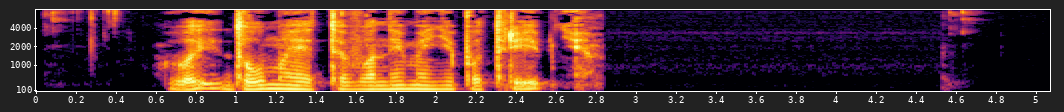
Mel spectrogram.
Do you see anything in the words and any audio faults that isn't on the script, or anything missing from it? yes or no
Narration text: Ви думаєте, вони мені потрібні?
no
